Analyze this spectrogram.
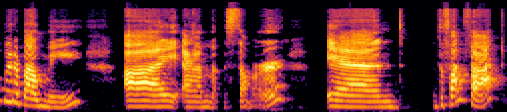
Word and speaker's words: Samar: and the fun fact my name is pronounced as summer like the season and uh you know if you ever feel confused about my name just think about the season summer right i am an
